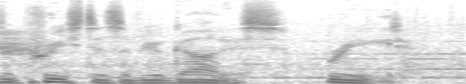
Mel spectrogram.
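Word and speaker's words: Brigid: She was a priestess of your goddess breed. It's pronounced breed.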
